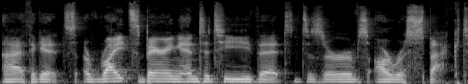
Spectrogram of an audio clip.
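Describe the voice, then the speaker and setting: A normal speaking voice from a man, medium in pitch, at a fairly slow pace, on a very clean recording with a silent background. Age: 30s. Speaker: writer and ethics doctoral student. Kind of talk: interview.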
